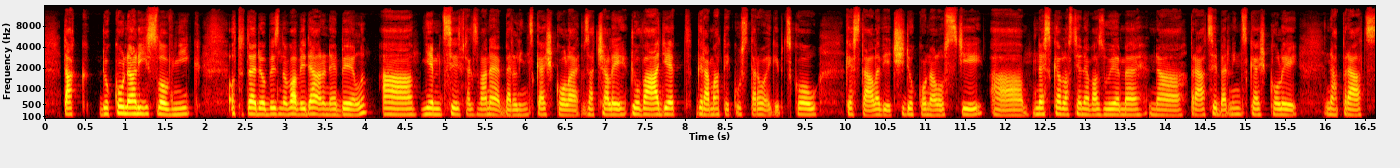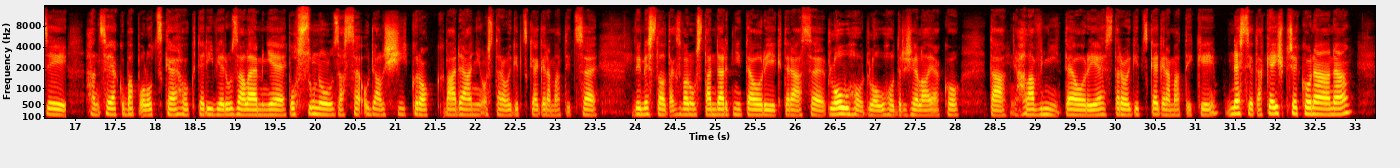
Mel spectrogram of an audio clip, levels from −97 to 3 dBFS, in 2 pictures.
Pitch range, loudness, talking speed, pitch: 170-190 Hz, -26 LUFS, 125 wpm, 180 Hz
